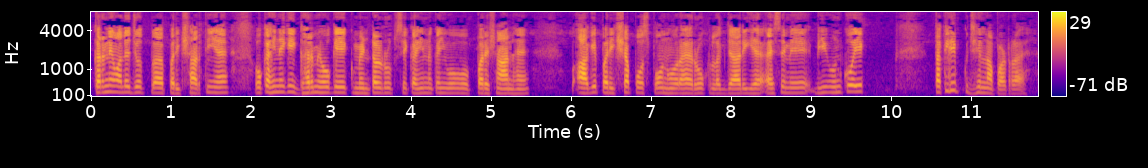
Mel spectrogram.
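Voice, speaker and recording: A man with a high-pitched voice conducts the interview, asking long, winding questions. His voice sounds dry and close, with no room echo. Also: steady tone, moderate pace.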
